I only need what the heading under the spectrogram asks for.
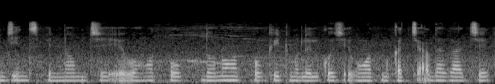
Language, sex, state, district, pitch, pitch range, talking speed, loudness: Maithili, female, Bihar, Katihar, 180 Hz, 175-185 Hz, 215 wpm, -21 LUFS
